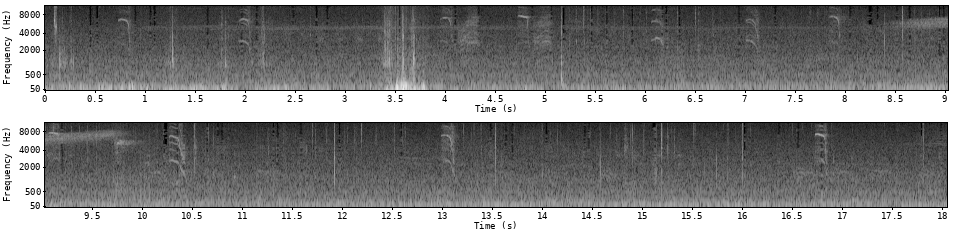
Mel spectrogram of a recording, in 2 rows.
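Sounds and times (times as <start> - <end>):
songbird chip calls: 3.9 - 5.1, 6.9 - 7.2, 8.6 - 10.6, 13.0 - 13.2, 16.5 - 17.5.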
